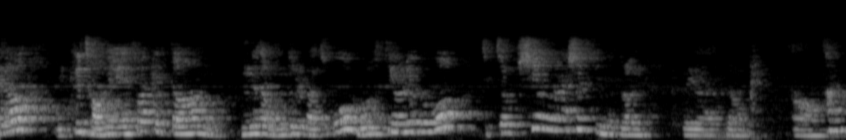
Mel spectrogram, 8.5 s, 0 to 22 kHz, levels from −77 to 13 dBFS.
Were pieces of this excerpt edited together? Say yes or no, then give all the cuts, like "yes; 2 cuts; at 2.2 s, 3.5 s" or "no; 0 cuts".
no; 0 cuts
